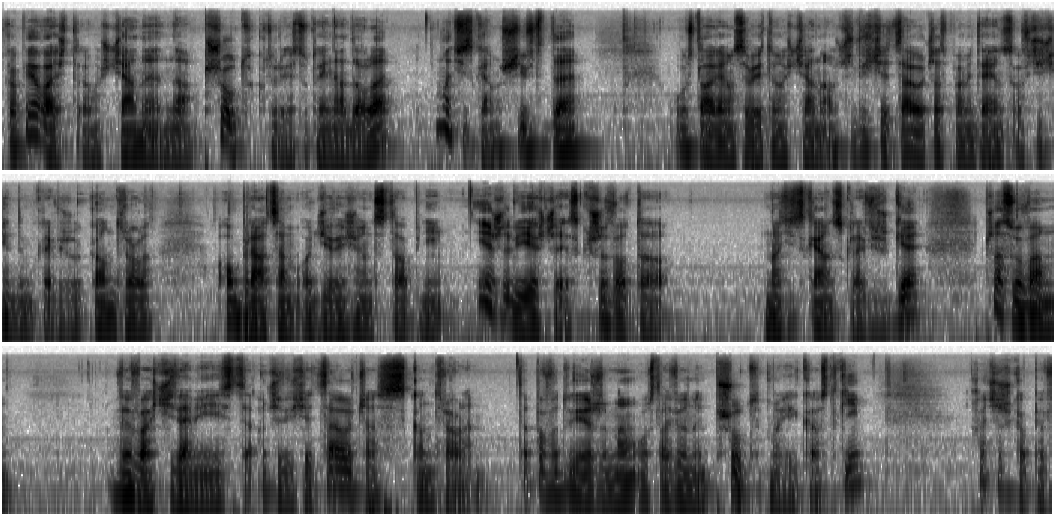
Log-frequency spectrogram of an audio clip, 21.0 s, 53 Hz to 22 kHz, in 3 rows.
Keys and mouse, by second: 3.1 shift+d, 7.6-10.4 drag, 8.4 r, 10.5-12.5 drag, 12.5 g.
